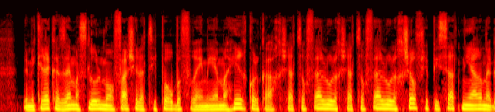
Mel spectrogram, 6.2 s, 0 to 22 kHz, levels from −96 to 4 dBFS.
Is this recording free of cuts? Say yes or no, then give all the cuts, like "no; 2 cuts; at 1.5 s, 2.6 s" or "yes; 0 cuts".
no; 1 cut; at 4.2 s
